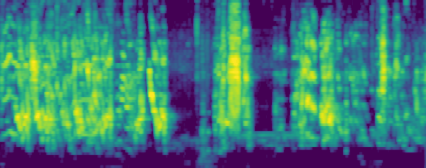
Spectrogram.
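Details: A breeding pair of colourful budgies gives rapid, buzzy, twittering warbles in short bursts separated by brief pauses, with a sharp chirp at the midpoint and a thin, steady whistle-like tone running underneath.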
